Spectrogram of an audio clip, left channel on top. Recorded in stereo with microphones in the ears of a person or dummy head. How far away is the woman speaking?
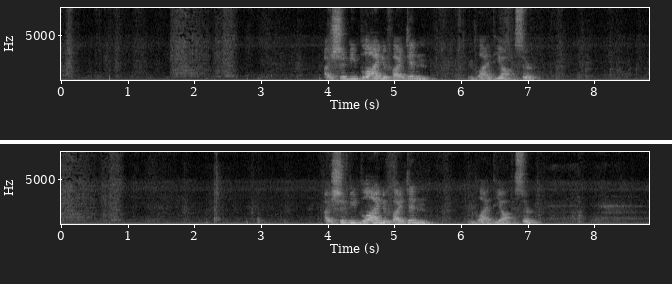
About 1.9 m.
